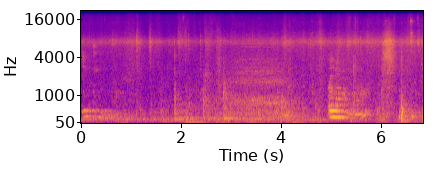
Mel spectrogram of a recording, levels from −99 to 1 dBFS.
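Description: No technical faults detected.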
